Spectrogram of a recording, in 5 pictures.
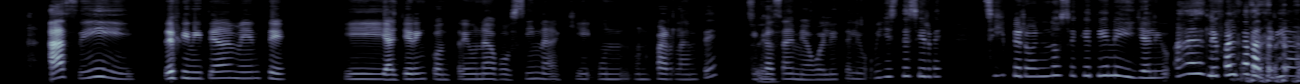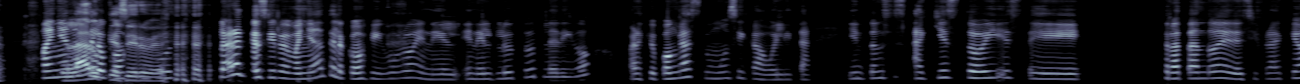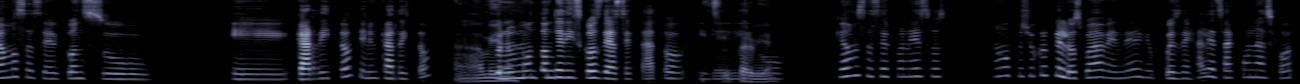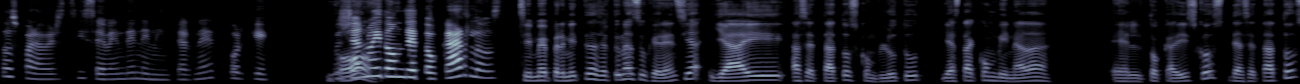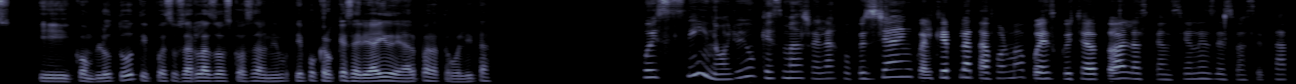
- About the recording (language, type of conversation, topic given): Spanish, podcast, ¿Cómo descubres música nueva hoy en día?
- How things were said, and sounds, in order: put-on voice: "Sí, pero, no sé qué tiene"; chuckle; laughing while speaking: "Claro que sirve"; other noise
